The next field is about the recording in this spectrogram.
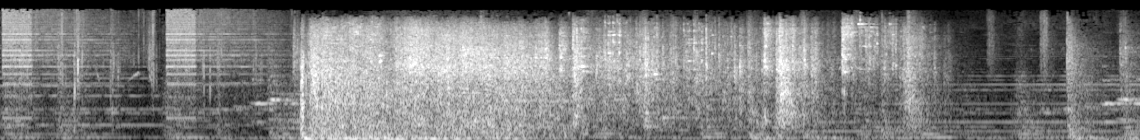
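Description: Explosion of a hibernation suspension pod's anti-tampering mechanism: a sudden loud blast bursts in after a low rumble, then a dense roar of crackling, shattering debris that slowly eases but keeps going to the end. No talking is heard.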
